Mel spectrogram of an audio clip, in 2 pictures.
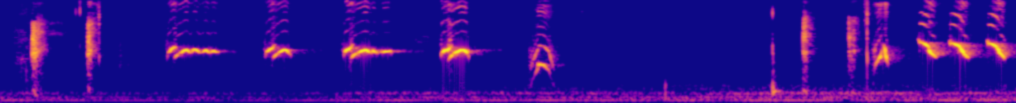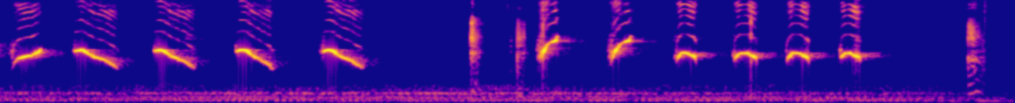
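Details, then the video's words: Song of a green leafbird (cucak ijo), played as a lure to make caged birds sing fully: spaced level whistles, then a fast series of downward-sweeping whistled notes and even repeated notes over a low hum. "JADIKAN CUCAK IJO ANDA CEPAT NGEPLONG PANCING IJO INI"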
